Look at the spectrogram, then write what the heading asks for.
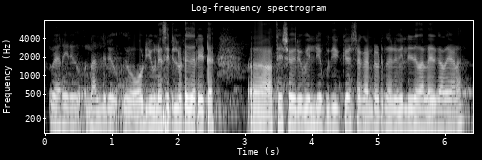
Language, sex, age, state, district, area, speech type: Malayalam, male, 18-30, Kerala, Idukki, rural, spontaneous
